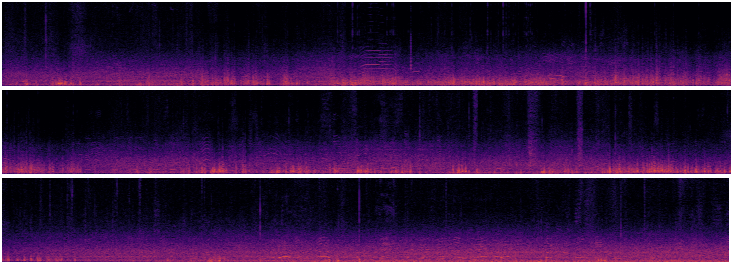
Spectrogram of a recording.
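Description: Distant voices of soccer players and sideline spectators calling out across an outdoor pitch, over a steady rush of wind on the microphone.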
